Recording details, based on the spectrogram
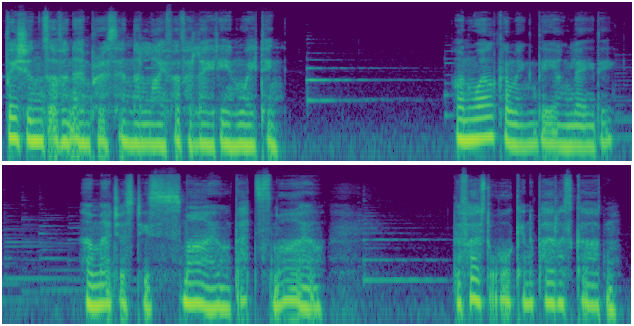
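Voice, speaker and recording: An actress playing an intense, devoted lady of an old Japanese court in a radio drama, husky and hushed, speaking with deliberate care. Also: fairly low pitch, fairly even intonation, faint music behind, heavily acted. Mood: tender, wistful. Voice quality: husky, often breathy near-whisper. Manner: hushed, deliberate, haunted storytelling. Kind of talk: literary radio drama acting.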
